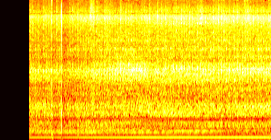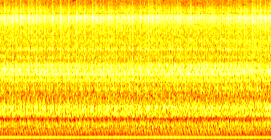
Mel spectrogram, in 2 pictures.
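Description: Diesel idling steadily with a regular knock, roughly three a second, riding over the low drone; a knock whose cause isn't identified.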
